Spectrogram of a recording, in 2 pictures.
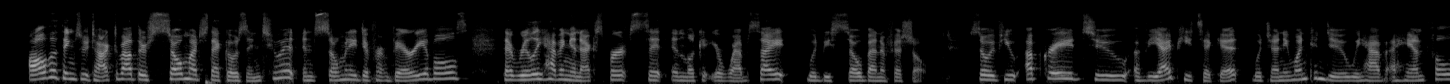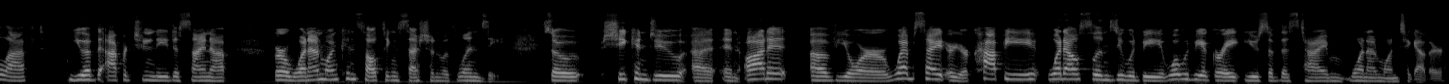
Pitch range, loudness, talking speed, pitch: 175-230 Hz, -34 LUFS, 190 wpm, 195 Hz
